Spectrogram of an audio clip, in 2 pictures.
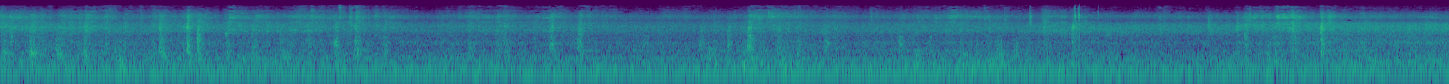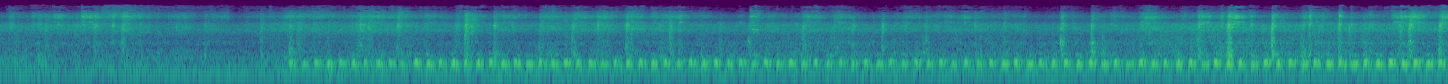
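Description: Running noise of a moving train heard from on board: a steady low rumble with scattered sharp clicks of wheels over rail joints. About two-thirds of the way through, a louder low pulsing drone joins in and holds.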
